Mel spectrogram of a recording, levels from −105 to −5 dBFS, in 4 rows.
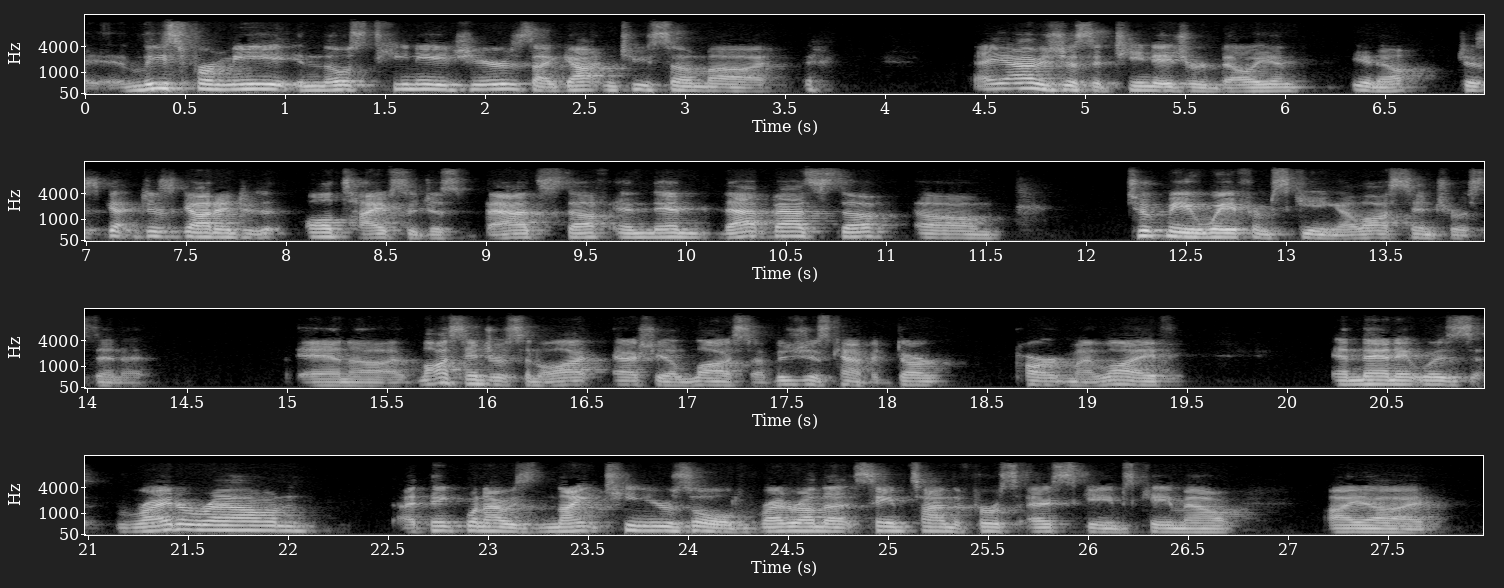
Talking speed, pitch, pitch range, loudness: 210 wpm, 140 Hz, 125-165 Hz, -30 LUFS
